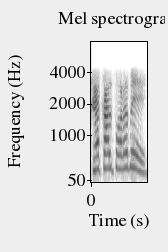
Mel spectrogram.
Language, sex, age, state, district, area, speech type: Bengali, female, 18-30, West Bengal, Cooch Behar, urban, conversation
